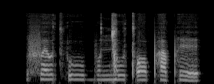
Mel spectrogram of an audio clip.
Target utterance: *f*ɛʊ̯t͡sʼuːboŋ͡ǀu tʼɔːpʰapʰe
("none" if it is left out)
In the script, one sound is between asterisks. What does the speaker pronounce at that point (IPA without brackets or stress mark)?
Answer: f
